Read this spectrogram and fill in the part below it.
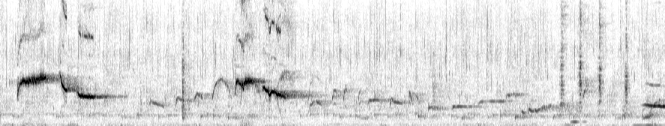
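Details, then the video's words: White-rumped shama masteran: bright downslurred whistles twice near the start, followed by a rambling, softer mix of varied short notes and slurs. "Masteran murai batu terbaik"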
